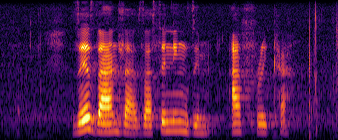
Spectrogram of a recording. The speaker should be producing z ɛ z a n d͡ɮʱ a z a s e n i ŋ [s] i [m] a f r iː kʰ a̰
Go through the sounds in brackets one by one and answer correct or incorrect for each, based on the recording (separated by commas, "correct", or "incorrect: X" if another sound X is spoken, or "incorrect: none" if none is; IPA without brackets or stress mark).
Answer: incorrect: z, correct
